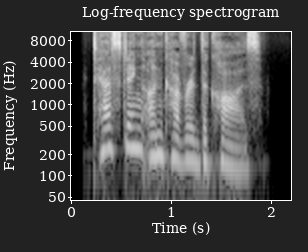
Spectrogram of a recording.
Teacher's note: Stress testing and cause.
